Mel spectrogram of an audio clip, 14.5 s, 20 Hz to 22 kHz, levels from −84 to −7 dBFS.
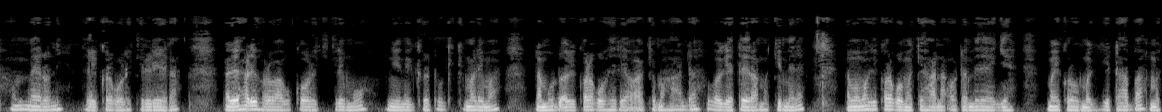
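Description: From start to finish the speech carries two layers of compression damage at once: the artefacts of an MP3 encode heard together with those Opus adds, with nothing above 12 kHz. This points to transcoding between lossy codecs, likely an MP3 encode near 32 kbit/s re-encoded to Opus at a similar rate. A single low-bitrate codec would show only one artefact style; here the second encoder has spent bits on the first one's errors.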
